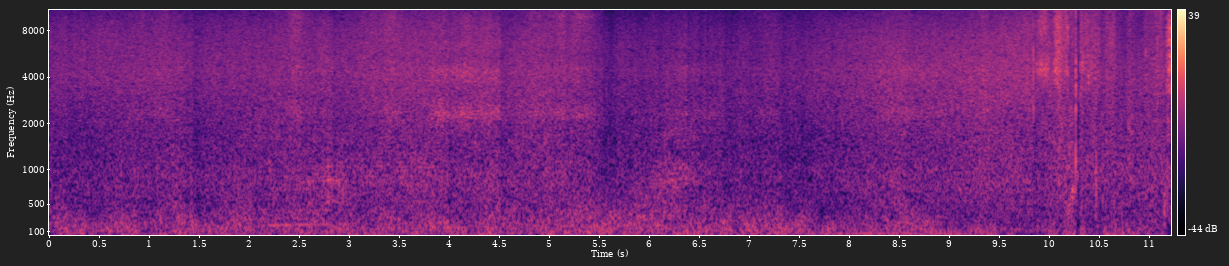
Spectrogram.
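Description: Strong wind sweeps across an outdoor golf course and buffets the microphone, producing a loud, continuous roaring rumble with gusting swells and no talking.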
